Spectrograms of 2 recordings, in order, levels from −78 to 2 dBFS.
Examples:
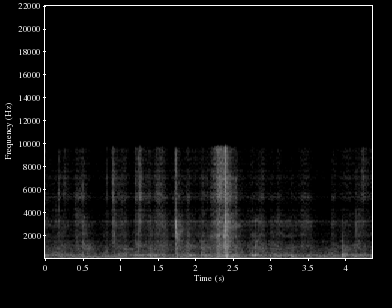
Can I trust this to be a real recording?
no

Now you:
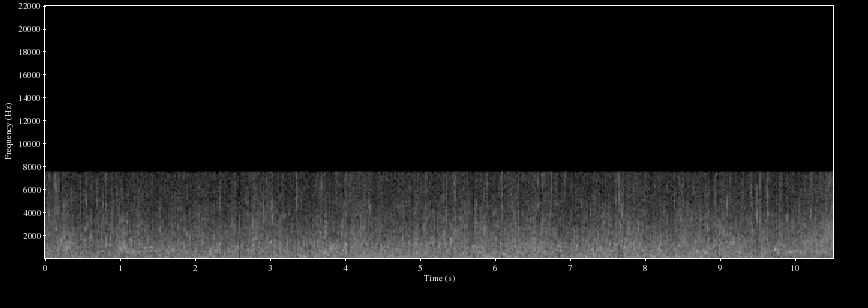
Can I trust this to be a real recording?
yes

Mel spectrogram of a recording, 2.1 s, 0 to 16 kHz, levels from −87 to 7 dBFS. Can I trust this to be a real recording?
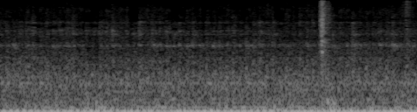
yes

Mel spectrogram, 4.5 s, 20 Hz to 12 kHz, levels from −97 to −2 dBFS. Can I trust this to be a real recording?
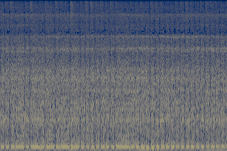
yes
